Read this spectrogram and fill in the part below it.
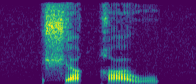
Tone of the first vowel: low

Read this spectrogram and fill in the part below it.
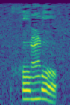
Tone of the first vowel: high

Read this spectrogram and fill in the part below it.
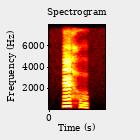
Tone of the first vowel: high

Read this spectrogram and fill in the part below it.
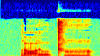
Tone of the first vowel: low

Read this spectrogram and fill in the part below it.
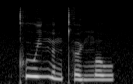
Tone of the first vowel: high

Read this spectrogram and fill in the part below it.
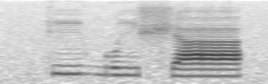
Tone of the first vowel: high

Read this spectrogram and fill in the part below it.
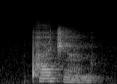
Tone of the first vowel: high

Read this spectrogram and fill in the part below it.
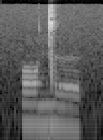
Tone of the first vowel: low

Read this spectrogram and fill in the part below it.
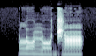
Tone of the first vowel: high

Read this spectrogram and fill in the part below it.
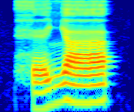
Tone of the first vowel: rising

